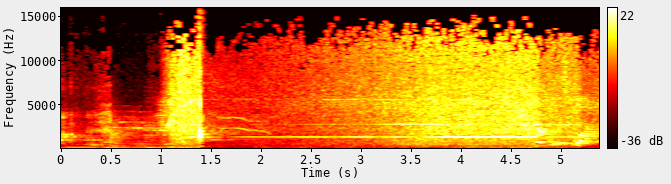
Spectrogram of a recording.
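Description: An electric dryer blows steadily on a wet top, a continuous whirring rush that carries on after a brief burst of voices and clatter at the start.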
